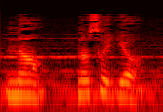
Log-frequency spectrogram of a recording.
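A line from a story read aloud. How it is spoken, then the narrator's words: Man's breaking voice. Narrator (Spanish): dijo el hombre con la voz quebrada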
